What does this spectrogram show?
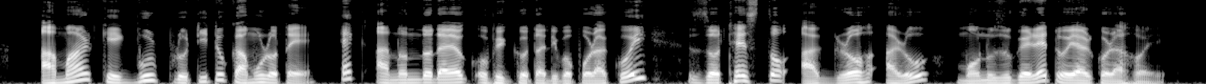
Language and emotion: Assamese, happy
